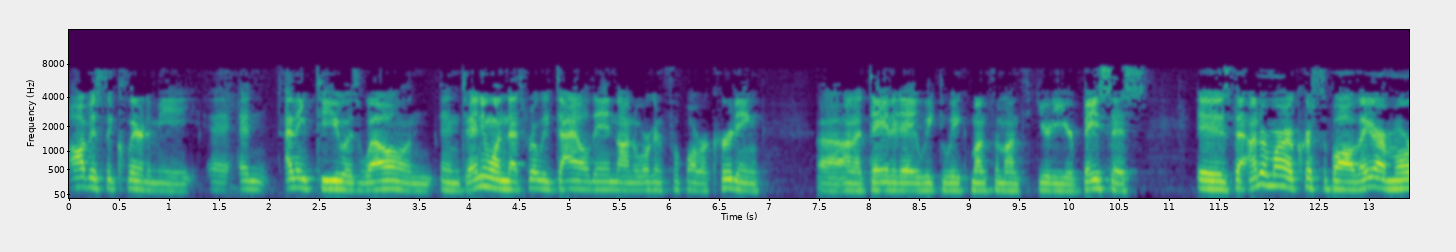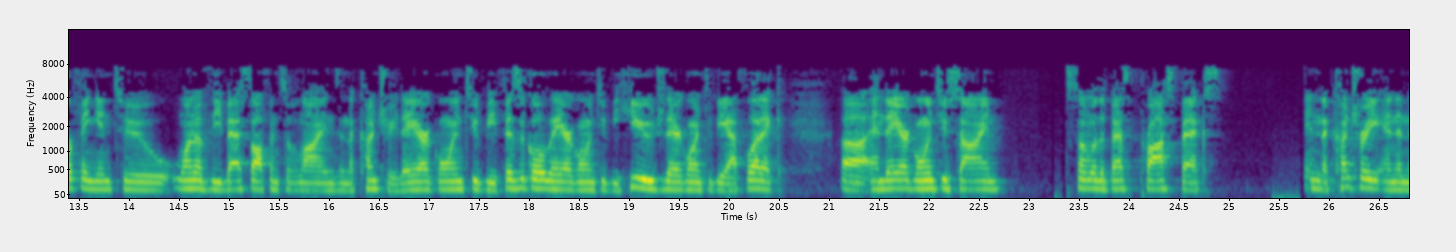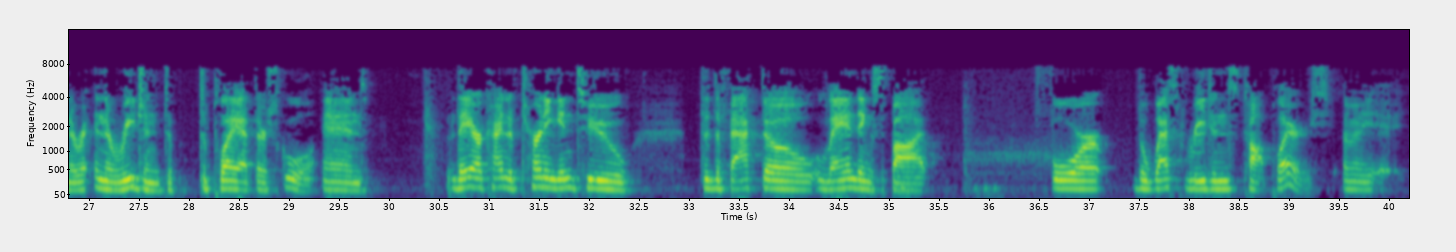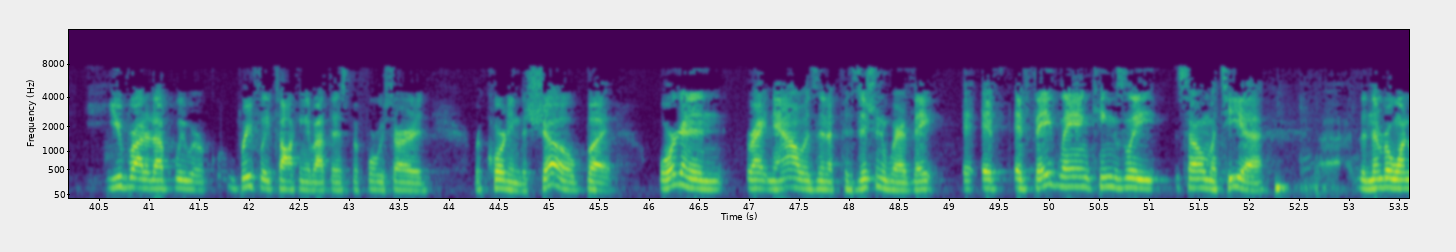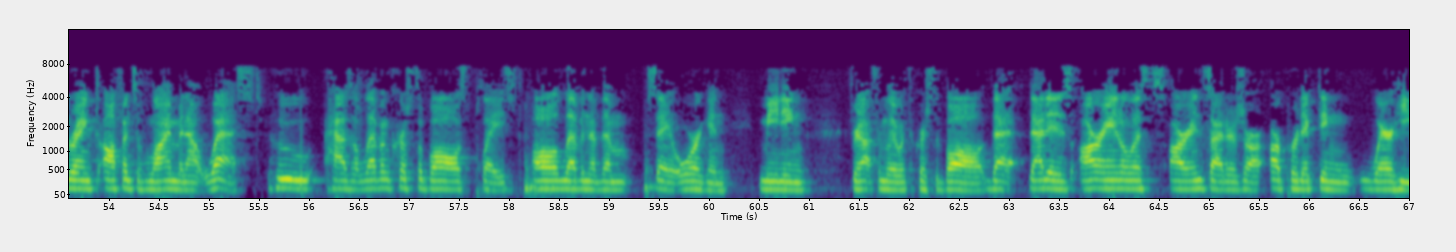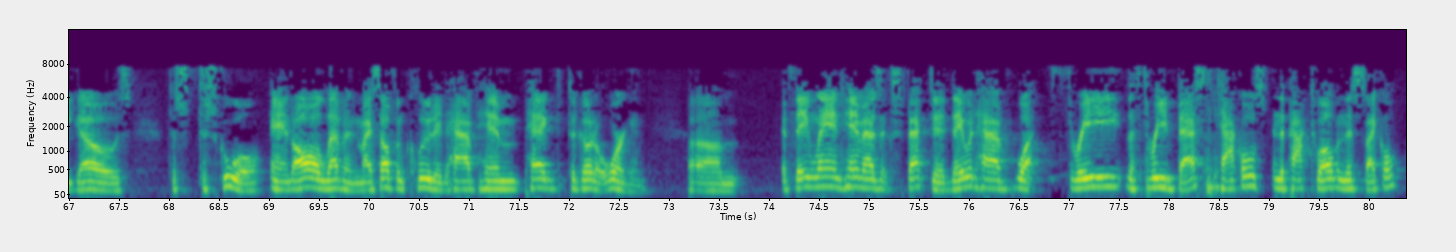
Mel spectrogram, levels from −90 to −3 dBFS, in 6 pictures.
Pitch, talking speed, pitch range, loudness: 140 Hz, 175 wpm, 125-150 Hz, -17 LUFS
